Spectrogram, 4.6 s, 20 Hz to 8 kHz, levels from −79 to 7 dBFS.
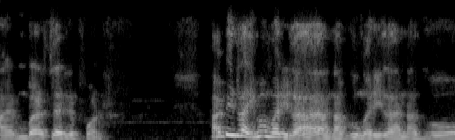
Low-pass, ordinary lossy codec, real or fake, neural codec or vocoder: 7.2 kHz; Opus, 16 kbps; fake; vocoder, 22.05 kHz, 80 mel bands, Vocos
